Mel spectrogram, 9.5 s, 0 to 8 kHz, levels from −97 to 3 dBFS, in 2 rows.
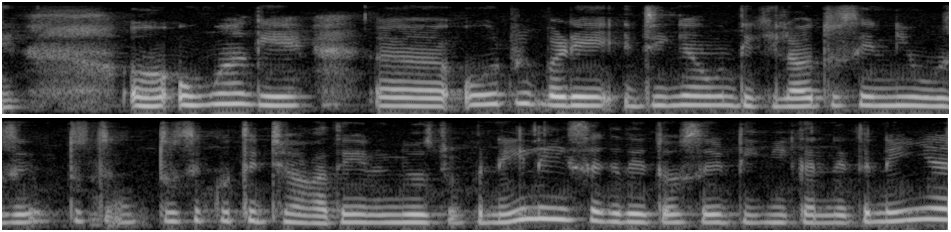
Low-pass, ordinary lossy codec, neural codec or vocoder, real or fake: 7.2 kHz; none; none; real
